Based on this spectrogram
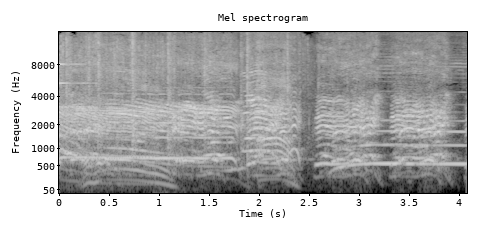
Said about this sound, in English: Big round of applause, Benny Hanna.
